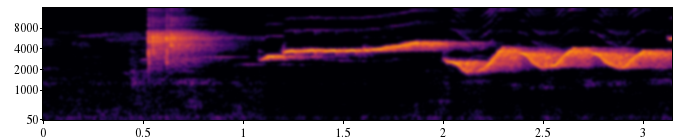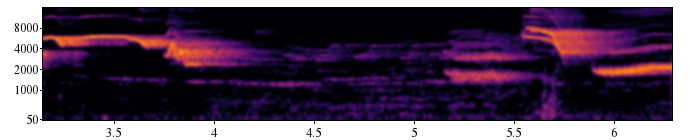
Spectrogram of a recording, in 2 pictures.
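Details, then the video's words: Javan bush lark from Sukabumi singing a song full of mimicry such as cililin and sikatan londo: a sharp note, then wavering whistles stepping up and down, a pause, and harsh falling chips. "Tledekan Gunung Gacor"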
